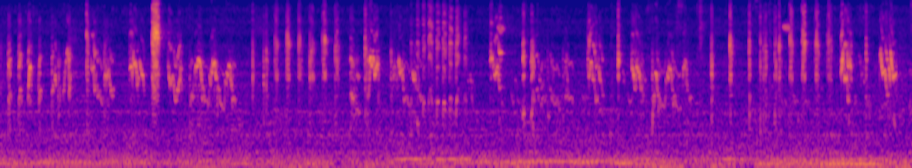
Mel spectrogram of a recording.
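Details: Several budgerigars chatter almost nonstop, with rapid ticking clicks and squeaky chirps. There are louder squawks early on and a low background hum.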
